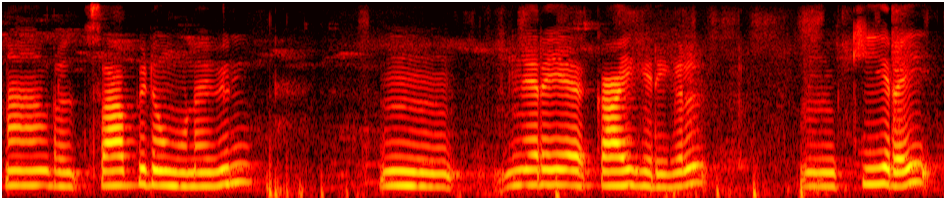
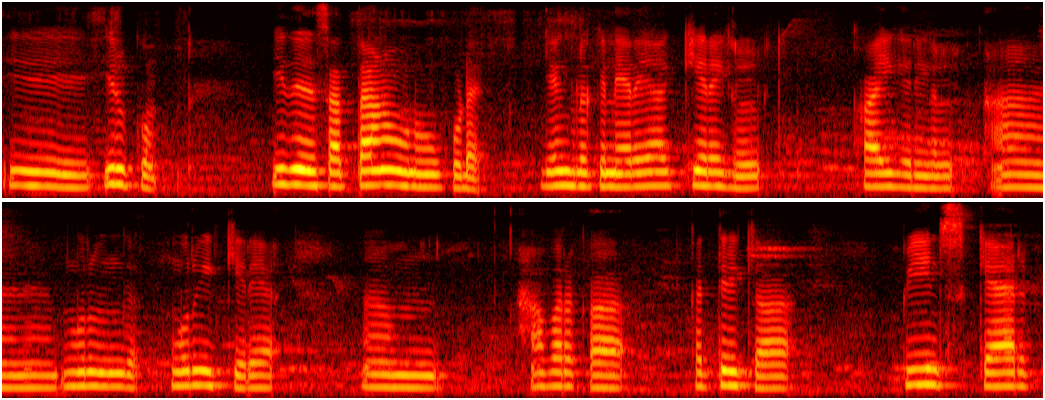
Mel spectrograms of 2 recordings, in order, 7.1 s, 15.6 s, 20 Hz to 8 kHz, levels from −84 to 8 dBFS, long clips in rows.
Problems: none marked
